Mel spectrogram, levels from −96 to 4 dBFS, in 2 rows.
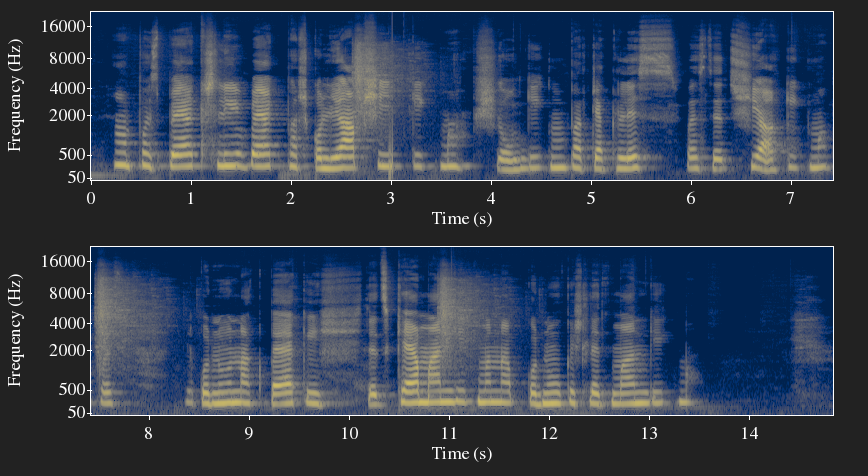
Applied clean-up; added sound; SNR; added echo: none; Shatter; 12 dB; none.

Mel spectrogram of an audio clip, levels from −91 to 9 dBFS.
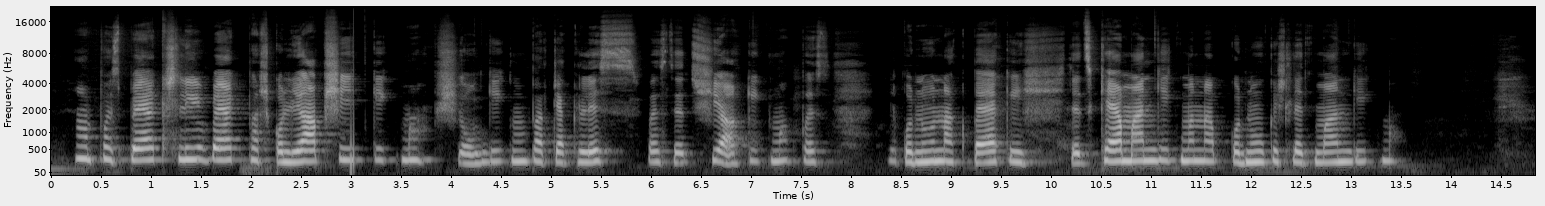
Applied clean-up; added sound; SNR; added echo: none; none; none; none.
